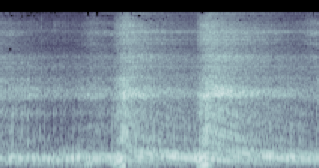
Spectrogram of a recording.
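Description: Two-stroke chainsaw engine being blipped: it revs up sharply twice, about a second apart, each time winding slowly back down toward idle.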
